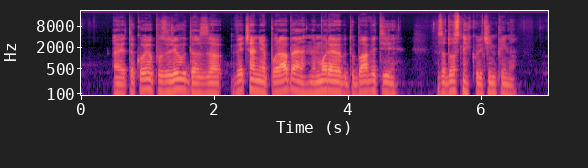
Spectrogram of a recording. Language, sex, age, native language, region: Slovenian, male, 18-29, Slovenian, Pomurje region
